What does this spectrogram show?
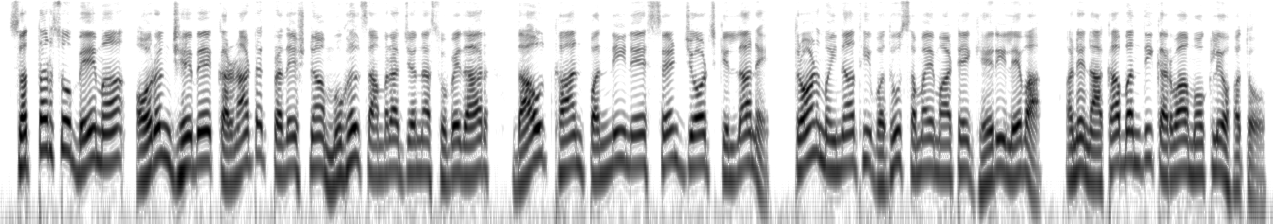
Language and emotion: Gujarati, neutral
